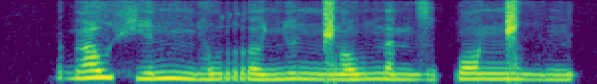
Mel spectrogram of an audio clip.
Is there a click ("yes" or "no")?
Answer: yes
